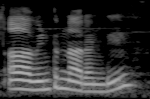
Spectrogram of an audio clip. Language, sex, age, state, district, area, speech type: Telugu, female, 30-45, Andhra Pradesh, Bapatla, rural, spontaneous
